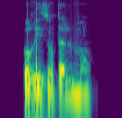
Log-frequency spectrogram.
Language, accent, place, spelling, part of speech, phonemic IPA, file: French, France, Lyon, horisontalement, adverb, /ɔ.ʁi.zɔ̃.tal.mɑ̃/, LL-Q150 (fra)-horisontalement.wav
- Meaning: alternative form of horizontalement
